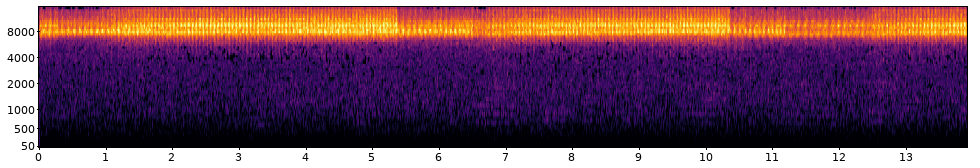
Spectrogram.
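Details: Grasshoppers of a rural summer meadow with wildflowers: an incessant high-pitched rasping trill, layered with a second overlapping chirring band that comes and goes in long spells, soft field ambience below.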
